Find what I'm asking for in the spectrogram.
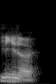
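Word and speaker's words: Iino: Lino. I think Eno. It's actually it's I, double I. Nana C. Eno.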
